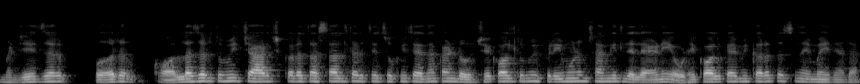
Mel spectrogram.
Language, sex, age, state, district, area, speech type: Marathi, male, 18-30, Maharashtra, Kolhapur, urban, spontaneous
